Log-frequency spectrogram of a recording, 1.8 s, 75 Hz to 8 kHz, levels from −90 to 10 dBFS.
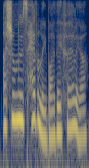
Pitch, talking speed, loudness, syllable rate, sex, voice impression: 225 Hz, 235 wpm, -15 LUFS, 6.6 syllables/s, female, feminine, adult-like, slightly thin, slightly relaxed, slightly weak, intellectual, slightly calm, slightly kind, slightly modest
